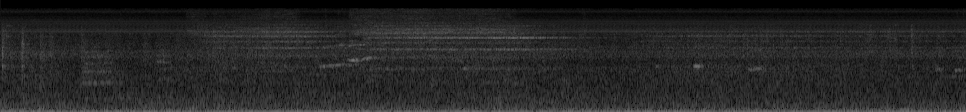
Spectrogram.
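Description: Train moving through a station: a steady rumble with thin, high squealing tones from the wheels on the rails.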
